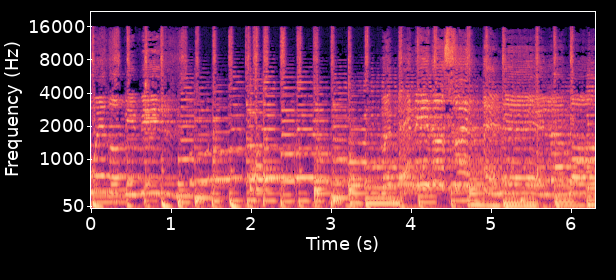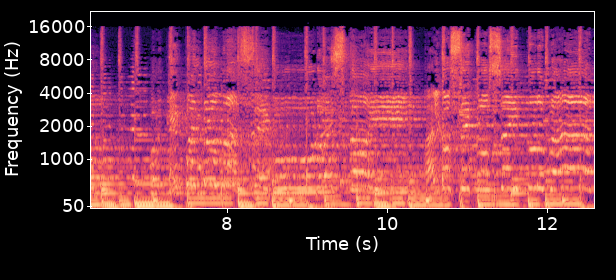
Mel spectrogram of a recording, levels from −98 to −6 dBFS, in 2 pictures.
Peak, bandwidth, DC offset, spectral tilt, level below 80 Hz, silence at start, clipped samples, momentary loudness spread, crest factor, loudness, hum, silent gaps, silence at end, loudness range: -4 dBFS; 16.5 kHz; under 0.1%; -3.5 dB/octave; -26 dBFS; 0 s; under 0.1%; 5 LU; 14 dB; -17 LUFS; none; none; 0 s; 2 LU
